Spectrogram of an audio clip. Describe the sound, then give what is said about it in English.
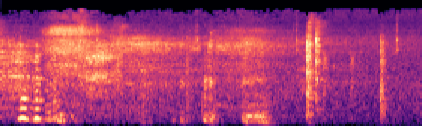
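A breath taken partway through reciting a refuge prayer: soft, breathy hisses and a few faint clicks and snuffles, quiet, with no words spoken. “Sorry, I just need to take a breath.”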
